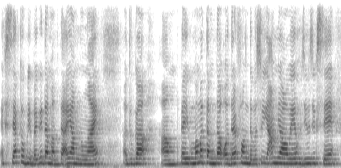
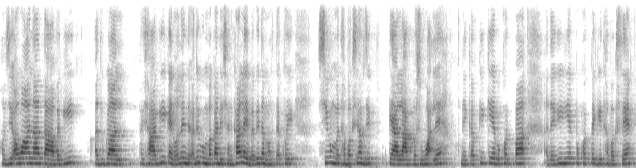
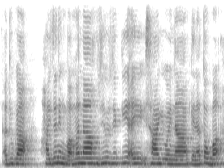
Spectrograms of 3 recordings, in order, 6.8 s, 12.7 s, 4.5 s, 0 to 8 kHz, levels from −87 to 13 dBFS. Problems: background sounds at intervals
